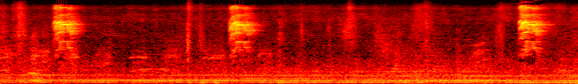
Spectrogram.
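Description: Three short, sharp bird calls, the first about half a second in, the next near the middle and the last near the end.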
